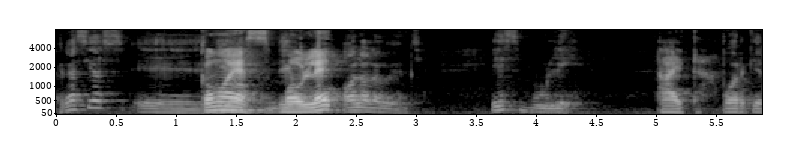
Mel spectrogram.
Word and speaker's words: Boulet: Hola la audiencia es bul Ahí está porque la ou en francés suena como u y la consonante final no se pronuncia así que sería bule vio que es docente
